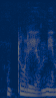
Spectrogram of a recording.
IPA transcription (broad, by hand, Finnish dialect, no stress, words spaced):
mut olihɑ mie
